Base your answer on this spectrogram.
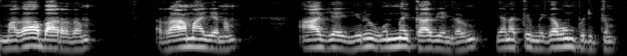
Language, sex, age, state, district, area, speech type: Tamil, male, 45-60, Tamil Nadu, Dharmapuri, rural, spontaneous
